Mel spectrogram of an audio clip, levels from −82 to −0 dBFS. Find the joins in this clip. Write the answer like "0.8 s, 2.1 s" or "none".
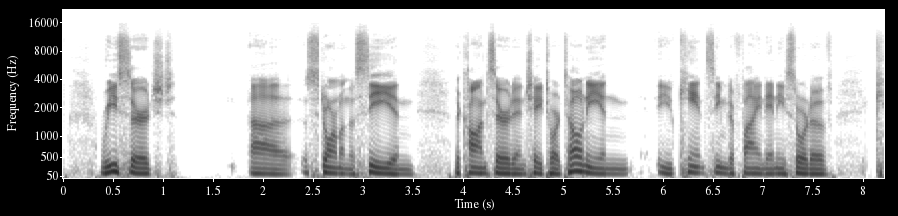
none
